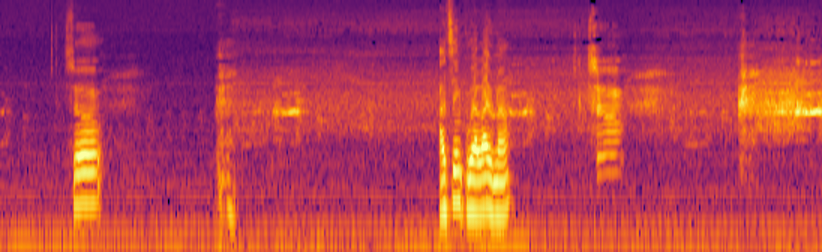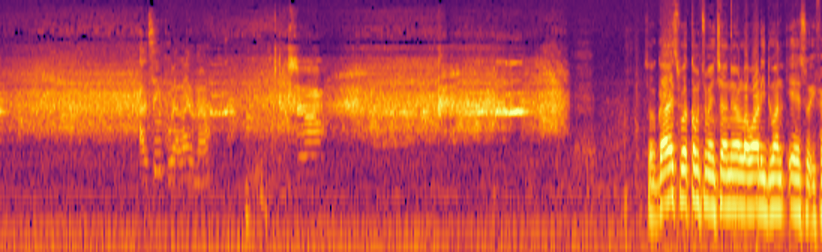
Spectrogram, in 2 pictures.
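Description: A man talks close to a microphone, in short bursts.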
